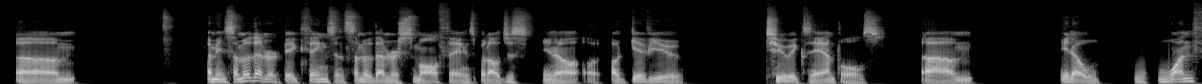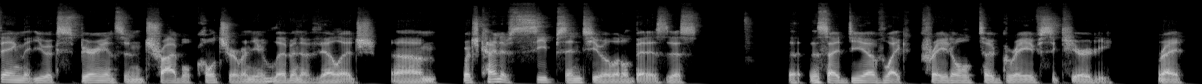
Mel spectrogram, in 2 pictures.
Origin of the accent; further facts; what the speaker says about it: United States; gay queer person growing up in the United States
